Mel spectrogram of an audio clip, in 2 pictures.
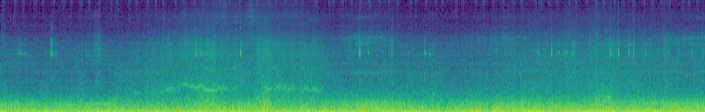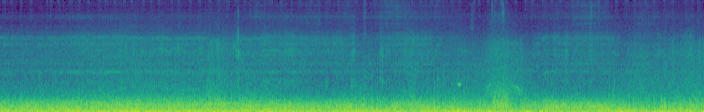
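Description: Wind buffeting a camera microphone during a paraglider flight: a steady, loud, low rumble of rushing air.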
